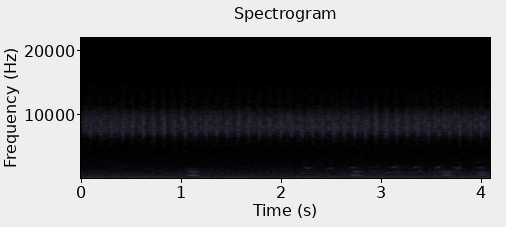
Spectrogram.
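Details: Crickets on a June 2023 evening in the Novye Buregi tract, Novgorod Oblast, Russia: a steady, shrill, finely pulsing high chorus with no break, while faint short whistled notes rise and fall far below it.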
